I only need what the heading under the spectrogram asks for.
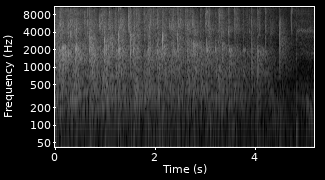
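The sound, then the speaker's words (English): A crowd applauds steadily in praise of God, many hands clapping together in a dense, sustained wash of sound that gradually thins out toward the end, with no one speaking. “Come on, give God a hand clap of praise.”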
